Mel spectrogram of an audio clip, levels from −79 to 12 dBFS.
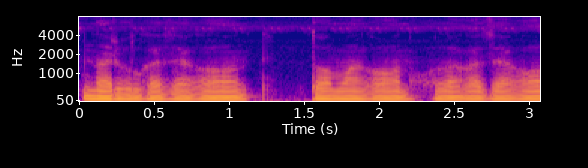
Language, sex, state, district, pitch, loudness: Chakma, male, Tripura, Dhalai, 90 Hz, -13 LUFS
